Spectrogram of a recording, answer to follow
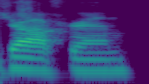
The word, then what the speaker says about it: Joffrion: So I wanted to make sure I was pronouncing it right. So it's Joffan.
